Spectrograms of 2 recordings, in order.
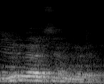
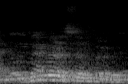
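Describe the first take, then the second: No difference in how they are said.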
